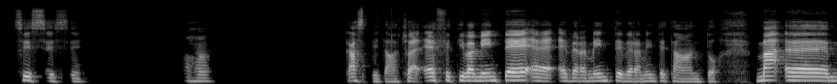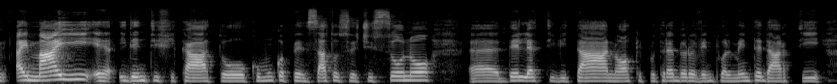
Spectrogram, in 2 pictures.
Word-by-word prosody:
Sì, 190 Hz, -2 st, -2 dB
sì, 160 Hz, -2 st, -7 dB
sì. 140 Hz, -3 st, -14 dB, 1.0 s
Ah-ah. 150 Hz, -2 st, -10 dB, 1.3 s
Caspita, 140 Hz, -7 st, -3 dB
cioè 130 Hz, -, -1 dB
è 175 Hz, -, -1 dB
effettivamente 180 Hz, 0 st, +2 dB, 0.2 s
ehm, 160 Hz, -3 st, +2 dB
è 165 Hz, -, -2 dB
veramente, 165 Hz, +2 st, -2 dB
veramente 150 Hz, +1 st, -4 dB
tanto. 135 Hz, -2 st, -6 dB, 0.4 s
Ma, 195 Hz, +2 st, +7 dB
uhm, 180 Hz, -2 st, +4 dB
hai 190 Hz, -, +4 dB
mai, 220 Hz, +5 st, +6 dB
ehm, 165 Hz, -2 st, -1 dB
identificato 165 Hz, -3 st, -2 dB
o 150 Hz, 0 st, -1 dB
comunque 175 Hz, +4 st, -7 dB
pensato 155 Hz, +1 st, -4 dB
se 160 Hz, -2 st, -9 dB
ci 160 Hz, +3 st, -11 dB
sono, 190 Hz, +1 st, -1 dB, 0.4 s
uhm, 145 Hz, +1 st, -4 dB
delle 175 Hz, +3 st, -1 dB
attività, 160 Hz, 0 st, -1 dB
no, 155 Hz, 0 st, -4 dB
che -, -, -17 dB
potrebbero 165 Hz, +1 st, -6 dB
eventualmente 155 Hz, +3 st, -7 dB
darti, 150 Hz, -1 st, -6 dB
165 Hz, 120 wpm, -21 LUFS, 150-180 Hz, 1.3 s, Ma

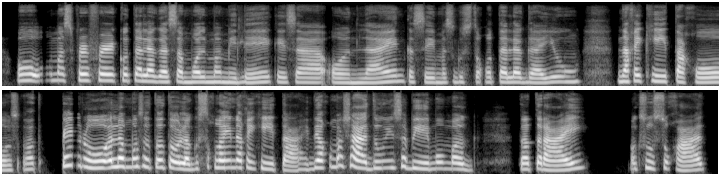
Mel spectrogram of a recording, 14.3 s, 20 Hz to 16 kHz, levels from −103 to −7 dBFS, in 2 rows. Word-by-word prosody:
Oo, 265 Hz, -1 st, +1 dB
mas 280 Hz, -1 st, -8 dB
prefer 275 Hz, -1 st, +3 dB
ko 275 Hz, -, -5 dB
talaga 245 Hz, -4 st, +3 dB
sa 230 Hz, -, 0 dB
mall 215 Hz, 0 st, 0 dB
mamili, 205 Hz, -1 st, -3 dB
kaysa 205 Hz, -2 st, -4 dB
online 190 Hz, +5 st, -3 dB
kasi 205 Hz, -3 st, -6 dB
mas 195 Hz, +2 st, -9 dB
gusto 210 Hz, 0 st, -11 dB
ko 210 Hz, -, -6 dB
talaga 205 Hz, -3 st, -1 dB
yung 225 Hz, +4 st, -5 dB, 0.4 s
nakikita 235 Hz, -2 st, 0 dB
ko, 205 Hz, +1 st, -1 dB
so -, -, -20 dB
nat 245 Hz, 0 st, -4 dB, 0.2 s
pero 345 Hz, -7 st, +3 dB
alam 340 Hz, +3 st, +7 dB
mo 355 Hz, -, 0 dB
sa 355 Hz, -3 st, -2 dB
totoo 320 Hz, -2 st, +3 dB
lang 245 Hz, -3 st, +6 dB
gusto 265 Hz, +8 st, -8 dB
ko 315 Hz, -3 st, +3 dB
lang 315 Hz, -, +1 dB
yung 315 Hz, -, +2 dB
nakikita 245 Hz, -, -2 dB
hindi 255 Hz, +7 st, +2 dB
ako 345 Hz, +3 st, -1 dB
masyadong 300 Hz, -7 st, +4 dB
yung 310 Hz, -, -7 dB
sabihin 280 Hz, -8 st, -1 dB
mo, 275 Hz, 0 st, -3 dB
magta-try, 245 Hz, -, +1 dB, 0.5 s
magsusukat 240 Hz, -, -2 dB
240 Hz, 165 wpm, -22 LUFS, 210-285 Hz, 0.5 s, alam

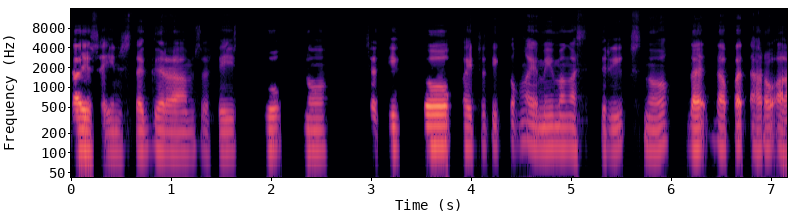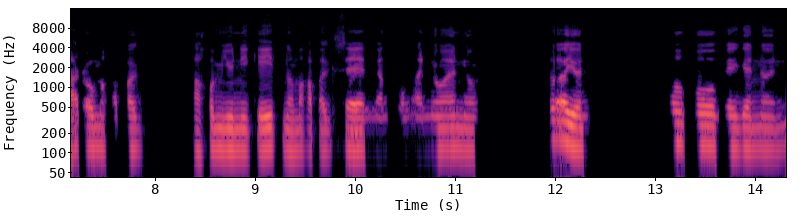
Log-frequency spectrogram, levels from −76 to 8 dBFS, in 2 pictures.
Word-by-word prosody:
tayo 115 Hz, 0 st, +9 dB
sa -, -, -14 dB
Instagram, 110 Hz, 0 st, -1 dB
sa 110 Hz, -, -12 dB
Facebook, 115 Hz, +2 st, -4 dB, 0.2 s
'no, 115 Hz, 0 st, -3 dB, 0.4 s
sa -, -, -4 dB
TikTok. 130 Hz, +1 st, +6 dB
Kahit 125 Hz, -1 st, -1 dB
sa 130 Hz, -, -13 dB
TikTok 130 Hz, +2 st, -10 dB
nga, 135 Hz, -, 0 dB
eh, -, -, -2 dB
may 125 Hz, -, +1 dB
mga 125 Hz, -1 st, -1 dB
streaks, 120 Hz, +2 st, -8 dB
'no? 120 Hz, +4 st, -2 dB, 0.2 s
Da 120 Hz, -1 st, +4 dB
dapat -, -, +1 dB
araw-araw, -, -, 0 dB, 0.2 s
makapag 120 Hz, -1 st, -6 dB, 0.5 s
ah, 115 Hz, -, -4 dB
communicate 120 Hz, 0 st, +1 dB
'no, 115 Hz, -1 st, -3 dB
makapag-send 115 Hz, 0 st, -1 dB
ng 115 Hz, -, -8 dB
kung 115 Hz, -, -15 dB
ano-ano. 120 Hz, 0 st, -2 dB, 0.7 s
So 160 Hz, -, -2 dB
ayun. 130 Hz, -4 st, +7 dB, 0.9 s
Opo 135 Hz, -3 st, +1 dB
may 120 Hz, 0 st, -1 dB
gano'n. 120 Hz, -1 st, -2 dB
120 Hz, 140 wpm, -26 LUFS, 115-125 Hz, 0.9 s, tayo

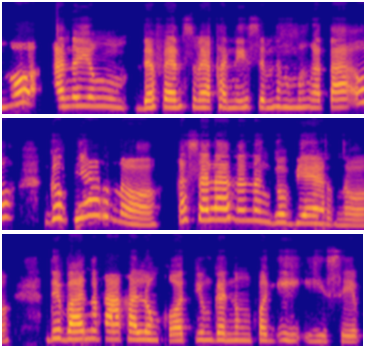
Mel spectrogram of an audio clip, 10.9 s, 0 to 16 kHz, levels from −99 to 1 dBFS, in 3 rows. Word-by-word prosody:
mo, 300 Hz, +8 st, 0 dB, 0.4 s
ano 275 Hz, +2 st, +3 dB
'yong 285 Hz, -1 st, -2 dB, 0.3 s
defense 245 Hz, +5 st, +2 dB
mechanism 235 Hz, 0 st, -2 dB
ng 255 Hz, -2 st, -7 dB
mga 245 Hz, -1 st, -4 dB
tao? 380 Hz, -, +1 dB, 0.3 s
Gobyerno, 370 Hz, -, 0 dB, 0.2 s
kasalanan 350 Hz, +1 st, +3 dB
ng 320 Hz, -3 st, -2 dB
gobyerno, 220 Hz, -8 st, -2 dB, 0.3 s
'di 275 Hz, +5 st, 0 dB
ba, 250 Hz, +1 st, +7 dB
nakakalungkot 240 Hz, -5 st, +1 dB
'yong 225 Hz, -1 st, -8 dB
gano'ng 215 Hz, -2 st, -3 dB
pag-iisip. 195 Hz, -4 st, -8 dB
245 Hz, 100 wpm, -24 LUFS, 220-285 Hz, 0.4 s, ba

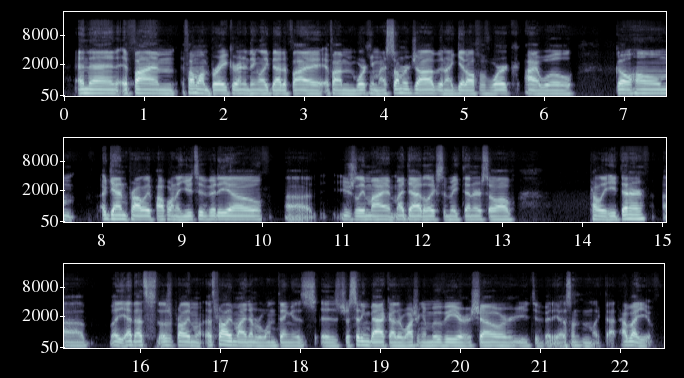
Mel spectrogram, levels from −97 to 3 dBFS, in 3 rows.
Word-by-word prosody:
And 130 Hz, +1 st, +2 dB
then 130 Hz, -1 st, +2 dB
if 125 Hz, +2 st, -2 dB
I'm 125 Hz, -4 st, +4 dB
if -, -, -20 dB
I'm 145 Hz, -1 st, +4 dB
on 130 Hz, -2 st, +2 dB
break 125 Hz, 0 st, +3 dB
or 125 Hz, -, +4 dB
anything 120 Hz, -1 st, -2 dB
like 115 Hz, 0 st, -1 dB
that, 120 Hz, 0 st, +3 dB
if 115 Hz, -1 st, -3 dB
I 120 Hz, -1 st, +3 dB
if 115 Hz, -, -5 dB
I'm 115 Hz, -1 st, 0 dB
working 125 Hz, +1 st, 0 dB
my 115 Hz, +1 st, -5 dB
summer 140 Hz, +3 st, 0 dB
job 125 Hz, -1 st, +3 dB
and 120 Hz, -, -1 dB
I 115 Hz, -, -3 dB
get 120 Hz, +1 st, +1 dB
off 115 Hz, 0 st, +1 dB
of 115 Hz, 0 st, -9 dB
work, 125 Hz, +1 st, 0 dB
I 120 Hz, -2 st, +3 dB
will 115 Hz, 0 st, -3 dB, 0.5 s
go 130 Hz, -2 st, +5 dB
home, 130 Hz, -1 st, -1 dB, 0.3 s
again, 140 Hz, -2 st, +3 dB
probably 125 Hz, 0 st, +4 dB
pop 120 Hz, +2 st, 0 dB
on 125 Hz, -2 st, -1 dB
a -, -, -2 dB
YouTube 125 Hz, +3 st, -2 dB
video. 125 Hz, -1 st, +1 dB, 0.3 s
Uh, -, -, -8 dB, 0.3 s
usually 120 Hz, -1 st, -2 dB
my 120 Hz, -1 st, +1 dB
my 125 Hz, +4 st, -2 dB
dad 120 Hz, -1 st, +3 dB
likes 120 Hz, 0 st, -1 dB
to 120 Hz, -, -12 dB
make 115 Hz, -1 st, -6 dB
dinner, 120 Hz, 0 st, -3 dB
so 115 Hz, 0 st, -2 dB
I'll 115 Hz, 0 st, -1 dB, 0.9 s
probably 120 Hz, -4 st, +1 dB
eat 120 Hz, -, -4 dB
dinner. 145 Hz, +1 st, +4 dB, 0.2 s
Uh, 115 Hz, -1 st, -7 dB, 0.3 s
but 130 Hz, -, -1 dB
yeah, 140 Hz, -, +1 dB
that's 130 Hz, -1 st, -1 dB
those 125 Hz, +1 st, -3 dB
are -, -, -17 dB
probably 125 Hz, 0 st, +2 dB
my 115 Hz, -3 st, -6 dB
That's -, -, -3 dB
probably 145 Hz, -4 st, +5 dB
my 120 Hz, -2 st, +1 dB
number 120 Hz, -2 st, -3 dB
one 115 Hz, 0 st, -6 dB
thing 115 Hz, -1 st, -2 dB
is 115 Hz, 0 st, -8 dB
is 110 Hz, -2 st, -4 dB
just 115 Hz, +1 st, -6 dB
sitting 140 Hz, -3 st, +2 dB
back 120 Hz, -1 st, +5 dB
either 115 Hz, 0 st, 0 dB
watching 115 Hz, +2 st, -2 dB
a -, -, -5 dB
movie 120 Hz, 0 st, -1 dB
or 110 Hz, -2 st, -1 dB
a -, -, -8 dB
show 115 Hz, +1 st, +1 dB
or 115 Hz, -1 st, -2 dB
a -, -, -9 dB
YouTube 115 Hz, -2 st, -10 dB
video, 110 Hz, -, -7 dB
something 115 Hz, -2 st, -9 dB
like -, -, -16 dB
that. -, -, -9 dB
How -, -, -1 dB
about 130 Hz, -3 st, +2 dB
you? 110 Hz, -, -9 dB
120 Hz, 230 wpm, -22 LUFS, 115-125 Hz, 0.9 s, go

